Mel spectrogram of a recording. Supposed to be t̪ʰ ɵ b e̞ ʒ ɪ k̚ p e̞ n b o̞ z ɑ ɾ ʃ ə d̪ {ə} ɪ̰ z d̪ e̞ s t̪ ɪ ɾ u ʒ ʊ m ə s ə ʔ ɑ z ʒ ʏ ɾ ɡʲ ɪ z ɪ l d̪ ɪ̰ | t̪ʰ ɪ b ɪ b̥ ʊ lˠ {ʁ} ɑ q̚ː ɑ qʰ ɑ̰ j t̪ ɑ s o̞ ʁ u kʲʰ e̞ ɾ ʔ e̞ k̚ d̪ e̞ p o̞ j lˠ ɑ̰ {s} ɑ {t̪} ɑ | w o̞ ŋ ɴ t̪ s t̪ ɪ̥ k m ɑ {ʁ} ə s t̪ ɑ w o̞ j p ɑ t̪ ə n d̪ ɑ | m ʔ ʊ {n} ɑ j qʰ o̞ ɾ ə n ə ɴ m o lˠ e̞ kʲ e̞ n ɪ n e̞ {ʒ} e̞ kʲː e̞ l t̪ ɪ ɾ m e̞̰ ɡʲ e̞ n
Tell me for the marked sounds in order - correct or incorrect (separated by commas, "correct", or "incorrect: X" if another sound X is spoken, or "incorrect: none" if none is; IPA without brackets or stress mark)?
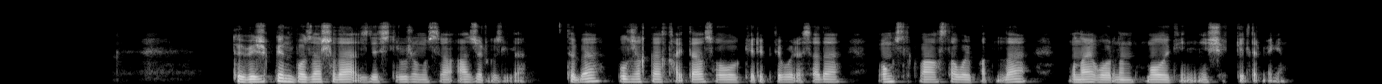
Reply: incorrect: ɑ, incorrect: ʒ, correct, incorrect: d̪, correct, correct, incorrect: ʃ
